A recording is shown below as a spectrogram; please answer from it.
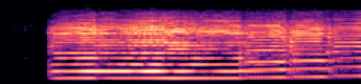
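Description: Background music: a solo violin playing slow, held notes, starting just after the opening moment and moving to a new note about a second and a half in.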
